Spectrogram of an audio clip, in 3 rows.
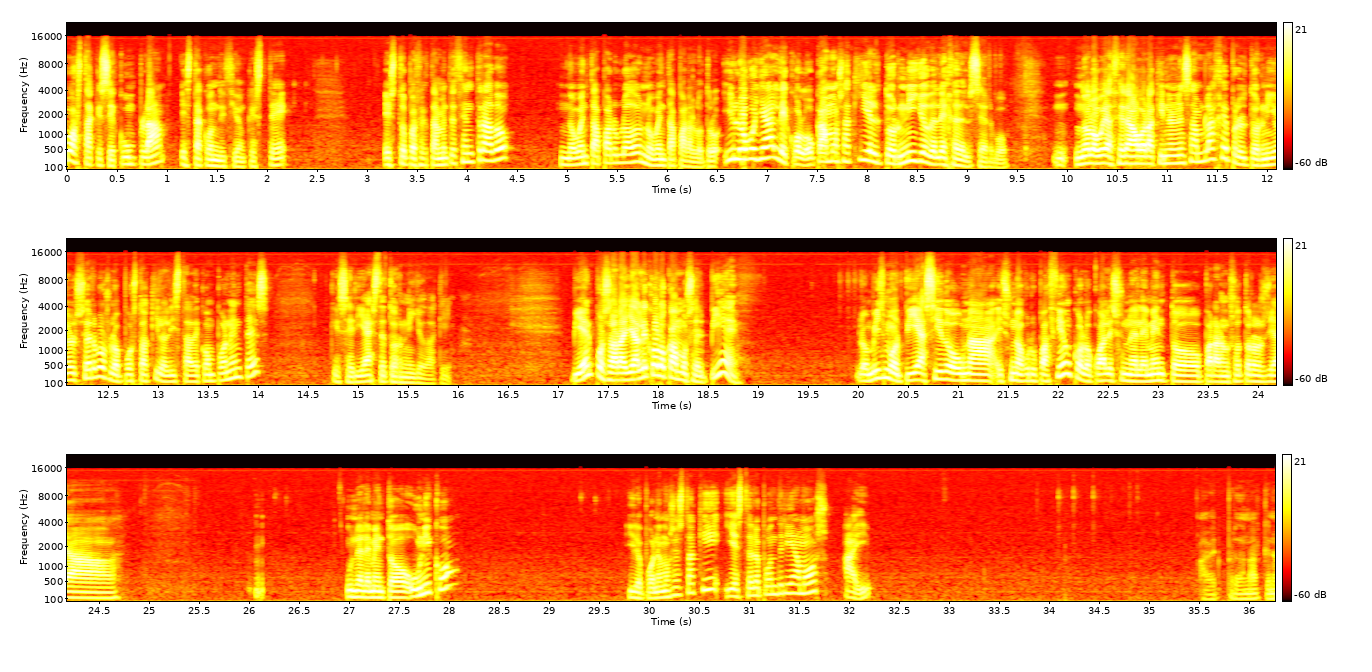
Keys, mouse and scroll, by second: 3.4-4.3 middle drag, 6.5-7.6 middle drag, 9.2-9.6 scroll down 1, 10.1-11.1 middle drag, 11.2 middle click, 12.6-13.3 shift+middle drag, 15.7-17.0 middle drag, 18.1 shift+middle click, 19.1-19.8 shift+middle drag, 19.8 scroll up 2, 20.0 scroll down 1, 20.4 scroll up 2, 20.8-21.9 shift+middle drag, 22.5 click, 24.0-25.2 middle drag, 26.3 click, 29.4 click, 34.1-34.6 scroll up 1, 35.0-36.2 shift+middle drag.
